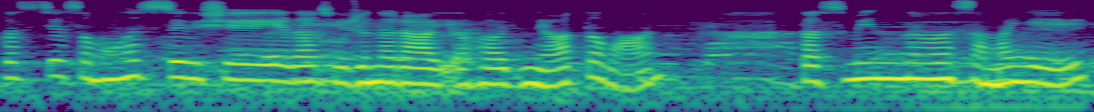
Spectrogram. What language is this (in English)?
Sanskrit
